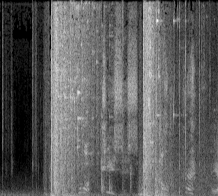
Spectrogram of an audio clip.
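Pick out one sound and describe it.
A young man exclaims in surprise.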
